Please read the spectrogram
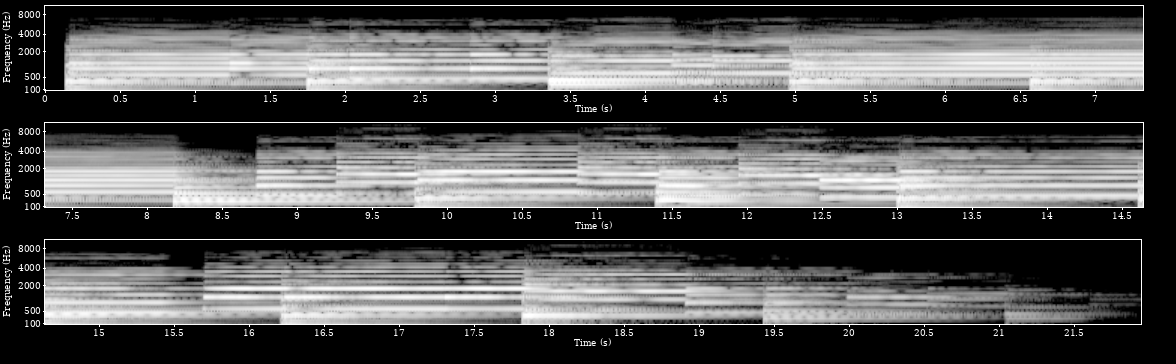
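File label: Scarborough Fair Oboe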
